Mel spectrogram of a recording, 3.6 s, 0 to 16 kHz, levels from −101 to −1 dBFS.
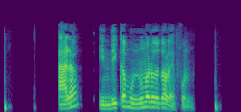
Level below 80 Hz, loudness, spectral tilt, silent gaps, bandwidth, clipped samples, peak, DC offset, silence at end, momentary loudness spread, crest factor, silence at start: -62 dBFS; -18 LUFS; -6 dB/octave; 0.19-0.86 s, 1.23-1.47 s, 2.92-3.20 s; 7.2 kHz; under 0.1%; 0 dBFS; under 0.1%; 0.35 s; 22 LU; 20 dB; 0.05 s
